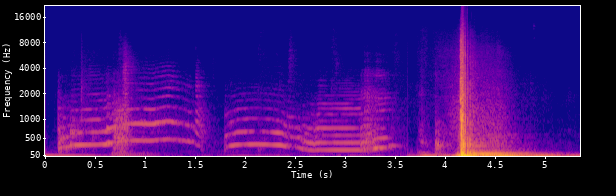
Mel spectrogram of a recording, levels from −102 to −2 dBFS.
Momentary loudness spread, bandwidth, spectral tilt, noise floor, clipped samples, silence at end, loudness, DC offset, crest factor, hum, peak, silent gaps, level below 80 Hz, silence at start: 27 LU; 10 kHz; -6 dB/octave; -59 dBFS; under 0.1%; 0.3 s; -28 LUFS; under 0.1%; 24 dB; none; -6 dBFS; none; -32 dBFS; 0.3 s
